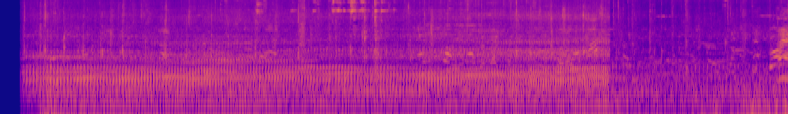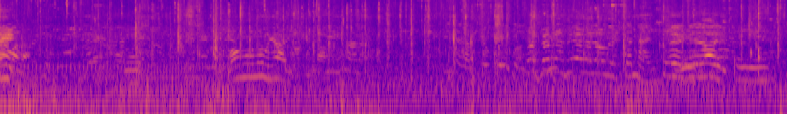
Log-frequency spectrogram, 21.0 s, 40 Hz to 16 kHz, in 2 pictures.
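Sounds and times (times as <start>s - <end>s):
horse hooves clip-clopping on road: 0.3s - 21.0s.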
